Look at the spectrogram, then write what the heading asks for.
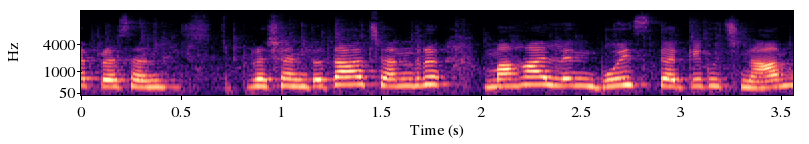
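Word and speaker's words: प्रशांत चंद्र महालनोबिस: ठीक है, इनका नाम मैं पूरी तरीके से यहाँ पे आपको दिखा दूंगी, फुल नेम, जिसको प्रोनाउंस करने में थोड़ी दिक्कत होती है। प्रशांतता चंद्र महालनोबिस करके कुछ नाम है, ठीक है, कोलकाता से रिलेटेड है।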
